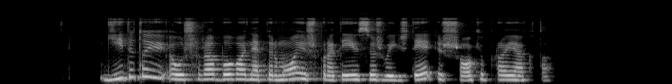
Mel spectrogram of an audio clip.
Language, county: Lithuanian, Kaunas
